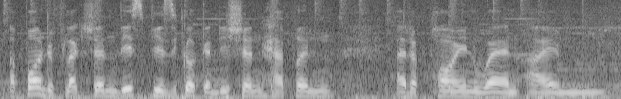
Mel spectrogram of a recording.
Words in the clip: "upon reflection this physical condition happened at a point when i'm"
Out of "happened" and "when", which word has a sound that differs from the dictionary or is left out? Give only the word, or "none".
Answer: happened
